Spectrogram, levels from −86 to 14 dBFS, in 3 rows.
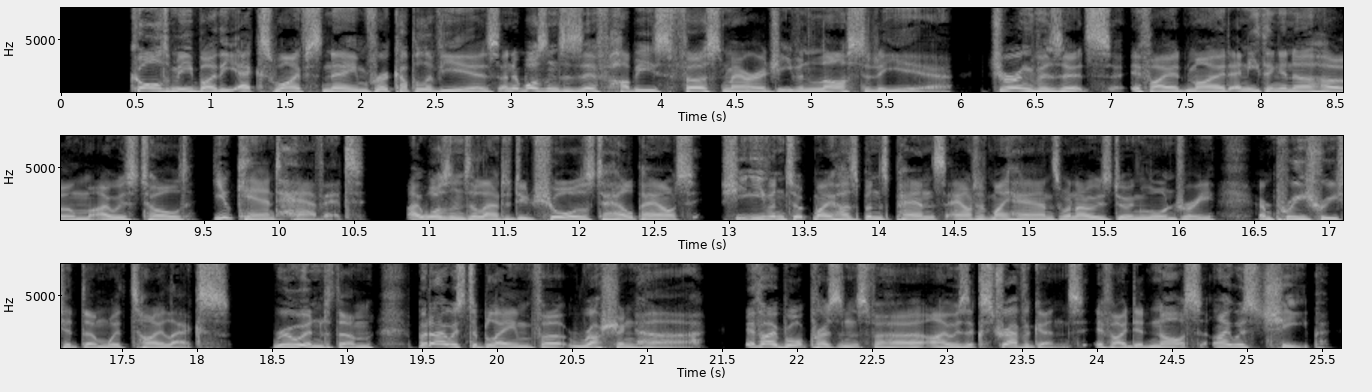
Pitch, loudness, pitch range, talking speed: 130 Hz, -17 LUFS, 110-165 Hz, 220 wpm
